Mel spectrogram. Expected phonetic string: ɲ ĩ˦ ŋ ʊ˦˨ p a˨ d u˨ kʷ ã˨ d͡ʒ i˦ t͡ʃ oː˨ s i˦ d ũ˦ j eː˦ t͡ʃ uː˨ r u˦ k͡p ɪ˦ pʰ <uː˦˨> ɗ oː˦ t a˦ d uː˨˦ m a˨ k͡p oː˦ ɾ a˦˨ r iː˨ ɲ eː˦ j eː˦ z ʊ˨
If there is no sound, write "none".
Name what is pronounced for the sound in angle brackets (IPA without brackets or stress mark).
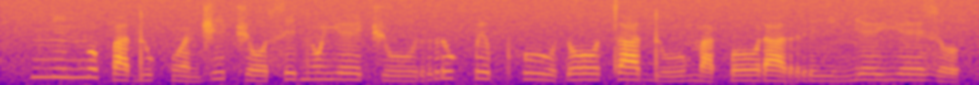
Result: uː˦˨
